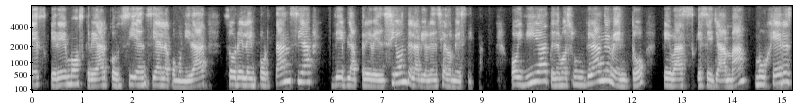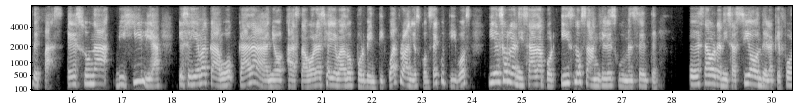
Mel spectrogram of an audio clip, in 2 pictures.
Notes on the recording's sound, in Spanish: por Zoom y Facebook en vivo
